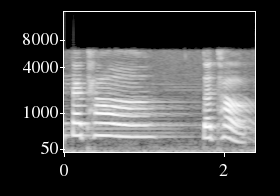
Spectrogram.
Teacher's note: ಇಲ್ಲಿ ಮೊದಲು ತ ಅಲ್ಪಪ್ರಾಣ ನಂತರ ಥ ಮಹಾಪ್ರಾಣ ದೀರ್ಘ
